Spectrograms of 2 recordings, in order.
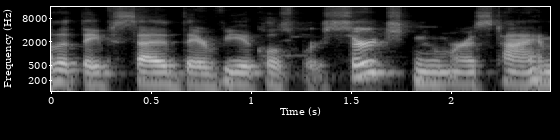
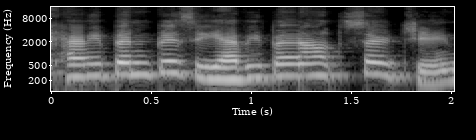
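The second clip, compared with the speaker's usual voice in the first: higher-pitched, badly faked British accent; hammy British accent, pitched up; terrible British accent; 7 semitones higher than usual. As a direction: mimic the caller's questions in bad British. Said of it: "terrible British accent".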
